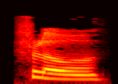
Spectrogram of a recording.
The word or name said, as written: floor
